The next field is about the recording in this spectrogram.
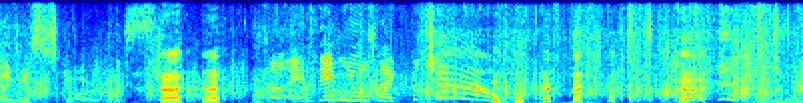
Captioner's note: chuckling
